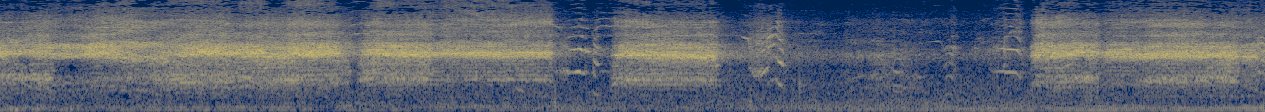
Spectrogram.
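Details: At Robertson Park, St Lucia, sulphur-crested cockatoos screech raucously in long rasping bursts, a quieter stretch with softer chirps in the middle, then loud screeching resumes.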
